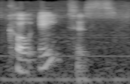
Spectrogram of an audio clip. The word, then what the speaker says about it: coatis: These are coatis, Miss Brisbane said, reading from the letter, pronounced coatis.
